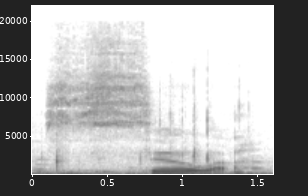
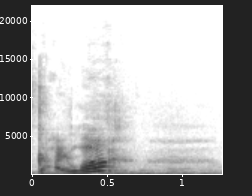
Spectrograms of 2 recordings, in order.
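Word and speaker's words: Scylla: up how to pronounce scilla skyla it's skyla well that's fun how to pronounce odysseus odysseus how to pronounce char char sharp dis charybdis kryptus so i was saying all of them wrong nice good thing i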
